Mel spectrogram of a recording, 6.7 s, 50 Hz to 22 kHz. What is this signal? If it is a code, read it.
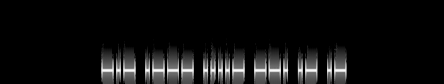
Morse code, heard as a keyed tone, about 25 wpm, 700 Hz. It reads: KJ4GAA
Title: Speed Racing - USA 2x3 Call Signs 22wpm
